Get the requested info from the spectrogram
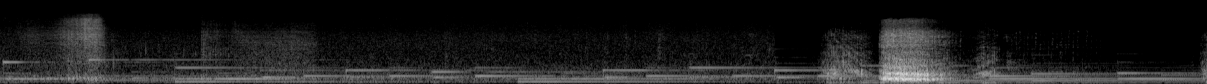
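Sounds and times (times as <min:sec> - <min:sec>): soft background music: 0:00.0 - 0:12.0
tiger roaring: 0:08.2 - 0:10.9
tiger growl: 0:08.2 - 0:11.1.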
